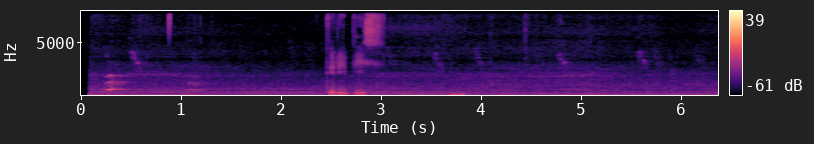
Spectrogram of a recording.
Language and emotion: Russian, neutral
